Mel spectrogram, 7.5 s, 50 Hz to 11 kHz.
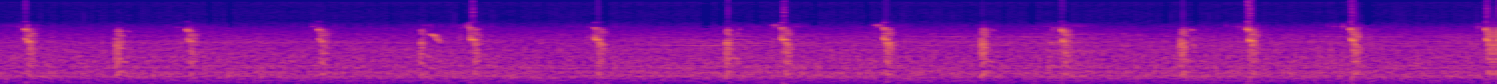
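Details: Peregrine falcon in Gdynia, Poland, morning of 26 February 2016: brief, hard tick-like calls, about two dozen per minute at uneven intervals, a few doubled, against a quiet hissing background.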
